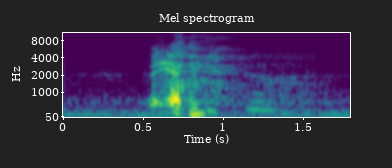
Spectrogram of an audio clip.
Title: Big Wet Sneezes (F)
